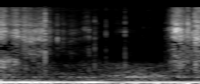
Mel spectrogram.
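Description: Faint rustling and crinkling of seed packets being handled, over a steady low hum.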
